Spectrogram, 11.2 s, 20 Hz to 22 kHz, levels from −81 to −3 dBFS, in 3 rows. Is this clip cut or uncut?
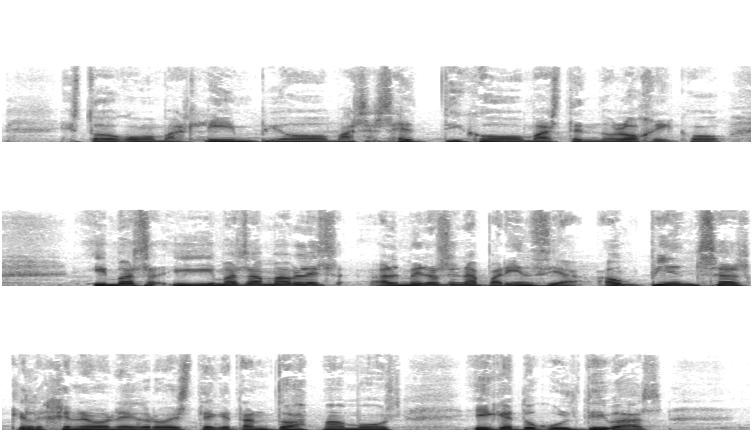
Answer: uncut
